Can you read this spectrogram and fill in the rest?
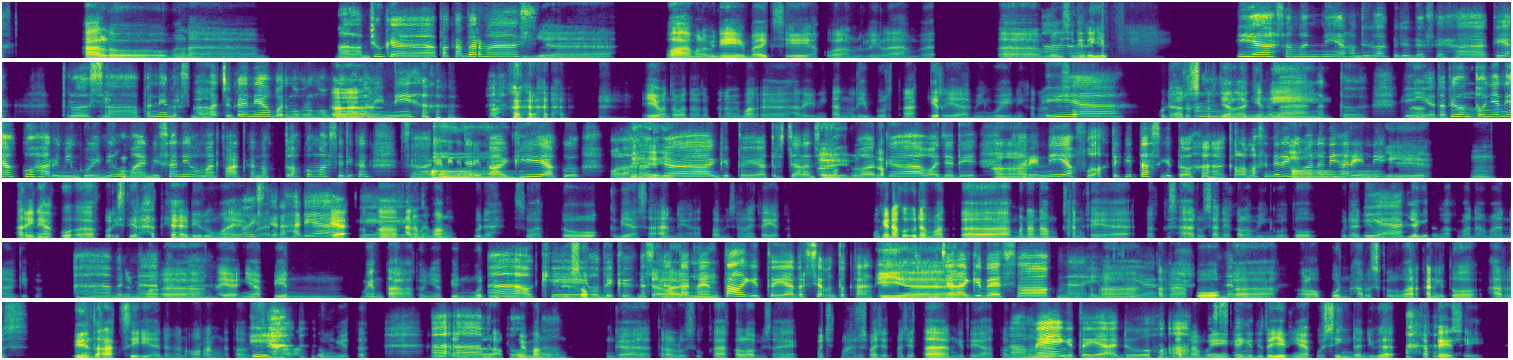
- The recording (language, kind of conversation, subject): Indonesian, unstructured, Apa tantangan terbesar saat mencoba menjalani hidup sehat?
- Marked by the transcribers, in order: other background noise; chuckle; in English: "full"; chuckle; in English: "full"; laughing while speaking: "ya"; tapping; laughing while speaking: "mood"; laughing while speaking: "Iya"; chuckle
